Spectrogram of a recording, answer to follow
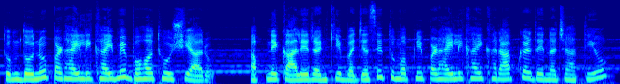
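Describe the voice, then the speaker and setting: A woman voicing a poor, loving working mother who speaks gently and encouragingly to her daughters. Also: medium pitch, fairly even intonation, brisk, faint music behind, lightly acted. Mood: coaxing.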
